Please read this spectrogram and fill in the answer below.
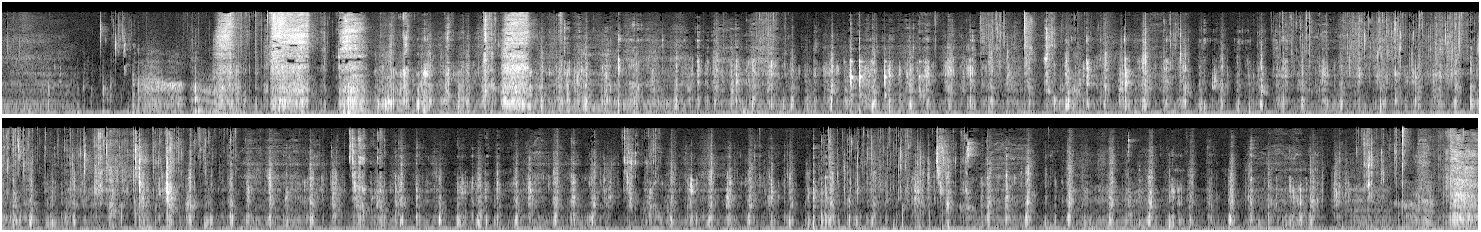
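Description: Close-miked stirring of sea squirt bibimbap with a spoon in a glass bowl, loudest a few seconds in. Then the spoon scrapes and taps the bowl, with wet, crunchy chewing of the mouthfuls.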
